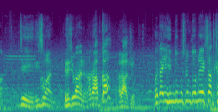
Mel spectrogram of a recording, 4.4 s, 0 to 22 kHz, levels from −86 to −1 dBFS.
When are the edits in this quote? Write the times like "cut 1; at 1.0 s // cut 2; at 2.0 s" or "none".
none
